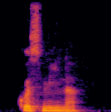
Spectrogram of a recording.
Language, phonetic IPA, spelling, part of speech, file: Romanian, [cosˈmi.na], Cosmina, proper noun, LL-Q7913 (ron)-Cosmina.wav
- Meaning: a female given name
